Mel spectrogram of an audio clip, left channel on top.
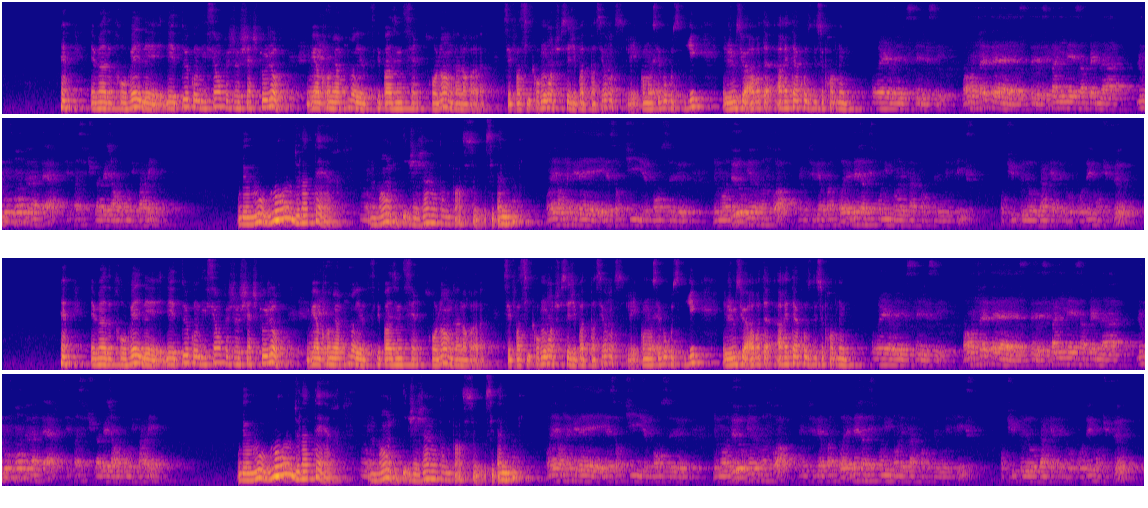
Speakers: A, on the right (about 25°); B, on the left (about 80°).
A: <laughs> Eh bien, de trouver les, les deux conditions que je cherche toujours.
B: <laughs>
A: Eh
B: Oui,
A: bien, premièrement,
B: c'est ça.
A: euh, c'est pas
B: <laughs>
A: une série trop longue, alors euh, c'est facile pour moi. Je sais, j'ai pas de patience. J'ai commencé
B: Oui,
A: beaucoup de séries et je me suis arrêté, arrêté à cause de ce problème.
B: oui, oui, je sais, je sais. Bon, en fait, euh, c'est- cet animé s'appelle la- Le Mouvement de la Terre. Je sais pas si tu l'as déjà entendu parler.
A: Le mouvement de la Terre.
B: Oui,
A: Non, j'ai j'ai jamais entendu parler de ce, cet animal.
B: oui, en fait, elle est, elle est sortie, je pense, euh, le mois 2 ou bien le mois trois Je ne me souviens pas trop. Elle est déjà disponible dans les plateformes de Netflix. Donc, tu peux le regarder à tête reposée quand tu veux.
